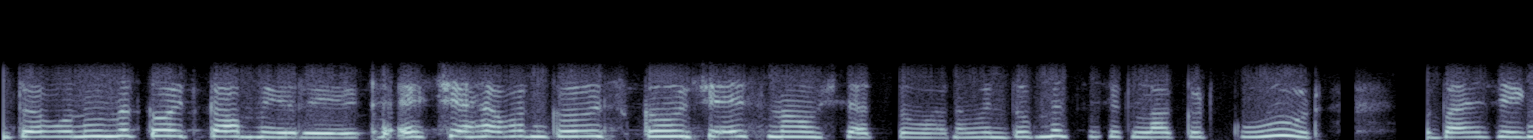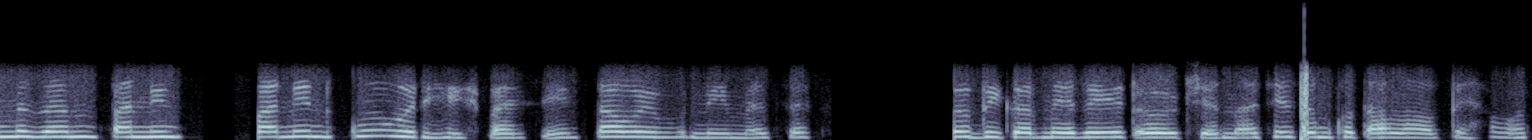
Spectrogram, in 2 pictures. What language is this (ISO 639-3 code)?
kas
